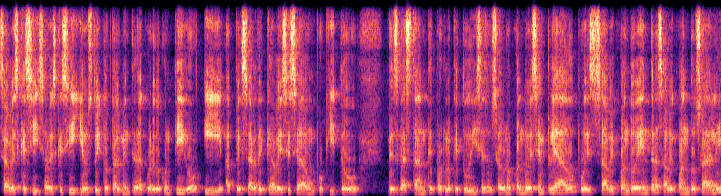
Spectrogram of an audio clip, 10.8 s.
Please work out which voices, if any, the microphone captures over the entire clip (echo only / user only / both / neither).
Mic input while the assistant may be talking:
echo only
